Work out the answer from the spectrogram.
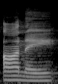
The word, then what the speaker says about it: Anne: My name, Anne, pronounced Anne, is the Turkish word for mother.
